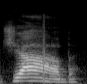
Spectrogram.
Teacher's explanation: job ends in a B, which is a voiced sound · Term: voiced B ending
